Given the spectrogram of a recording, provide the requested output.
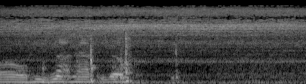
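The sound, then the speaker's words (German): A large venomous rattlesnake in a house kitchen raises its head and rattles its tail as a snake catcher approaches, giving a steady, dry, hissing buzz that runs unbroken for about three seconds, with a voice briefly heard over the first second. “richtet sie ihren Kopf auf und beginnt bedrohlich mit ihren Rasseln am Schwanzende zu klappern.”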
